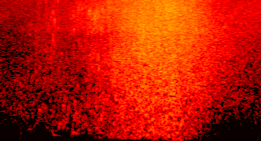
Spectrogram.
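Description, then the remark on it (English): A single ocean wave swells and washes through, a broad hiss of churning water that builds to a peak midway and then recedes. No voices. “You close your eyes and let the water swirl around you, feeling it penetrate deep into your soul.”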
